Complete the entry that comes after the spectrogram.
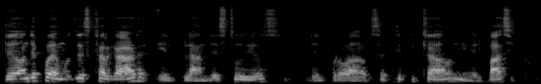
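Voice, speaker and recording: A young adult man from Colombia, explaining course material in a steady, methodical lecture. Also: medium pitch, moderate pace. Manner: steady, methodical, lists items one by one. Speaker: instructor.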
